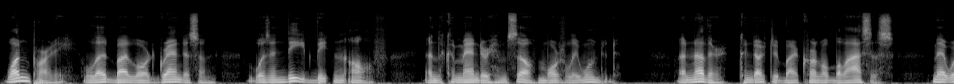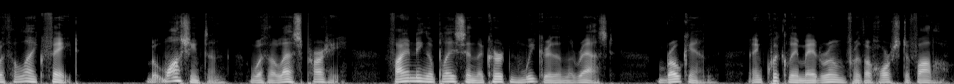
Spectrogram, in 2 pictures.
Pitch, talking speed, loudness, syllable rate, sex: 100 Hz, 165 wpm, -20 LUFS, 5.5 syllables/s, male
